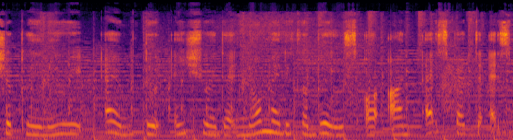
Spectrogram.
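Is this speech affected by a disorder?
No.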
